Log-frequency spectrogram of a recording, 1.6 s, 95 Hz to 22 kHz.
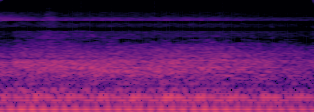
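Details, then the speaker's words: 2002 Chevy Silverado 1500 extended cab short bed V8 idling right after a fuel pump replacement done through a hole cut in the bed. It fires right up with a quiet, even, steady idle, no leaks and no codes. Earlier it had a P0300 multiple-misfire code, with misses felt when cold. "All right, let's try it out. Fired right up nicely. No leaks."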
